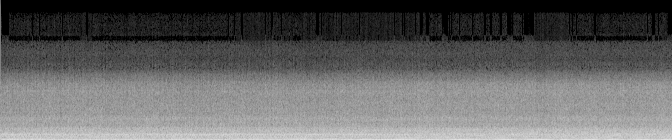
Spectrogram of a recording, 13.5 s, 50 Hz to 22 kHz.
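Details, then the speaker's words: International D282 diesel in a Galion crane with a rebuilt Roosa Master DBG pump. Deep idle with a slightly uneven low beat and a settling pitch. It runs poorly until warm, and the owner suspects a burnt valve or cracked valve seat on cylinder 1. "This engine's got a burnt valve or something on number one. It doesn't run real good till it gets good and warm."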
